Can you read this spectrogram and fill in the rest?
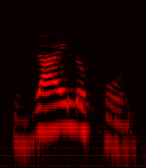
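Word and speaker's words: xylophone: लेकिन अगर X Y से पहले आए तो वो आपको Z का साउंड देगा। Xylem, जाइलोफोन।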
